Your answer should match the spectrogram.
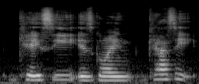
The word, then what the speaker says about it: Cassie: Cassie, I always called her Casey, but it's Cassie.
